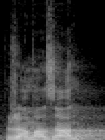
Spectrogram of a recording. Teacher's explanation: d harfi zı şeklinde telaffuz edilir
